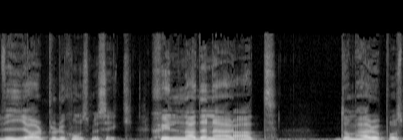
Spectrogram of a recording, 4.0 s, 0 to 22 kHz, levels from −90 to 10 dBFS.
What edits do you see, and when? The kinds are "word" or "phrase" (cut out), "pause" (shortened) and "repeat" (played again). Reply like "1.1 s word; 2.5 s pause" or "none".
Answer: 1.4 s pause; 2.3 s word

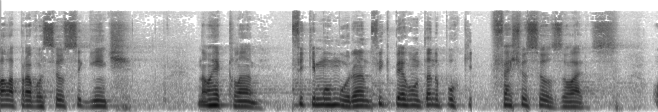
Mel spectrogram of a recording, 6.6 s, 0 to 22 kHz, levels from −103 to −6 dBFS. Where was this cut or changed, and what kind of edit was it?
2.9 s word; 3.7 s word; 4.7 s word

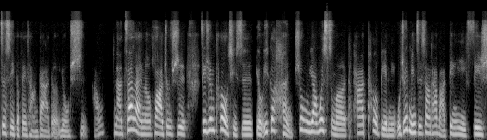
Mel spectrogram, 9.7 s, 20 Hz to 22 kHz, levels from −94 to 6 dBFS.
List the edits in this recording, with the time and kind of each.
1.8 s pause

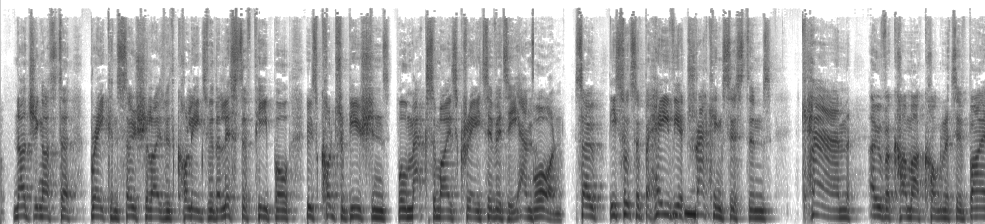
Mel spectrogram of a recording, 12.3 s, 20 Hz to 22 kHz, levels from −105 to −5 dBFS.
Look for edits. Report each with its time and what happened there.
6.7 s word

